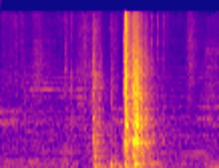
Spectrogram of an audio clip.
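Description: Background music playing, with one brief thump a little past a second in.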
